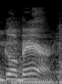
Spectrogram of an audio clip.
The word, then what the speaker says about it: Gobert: to note fun fact in french rudy gobert is pronounced rudy gobert nick who we got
